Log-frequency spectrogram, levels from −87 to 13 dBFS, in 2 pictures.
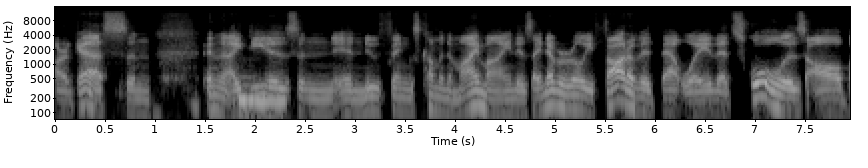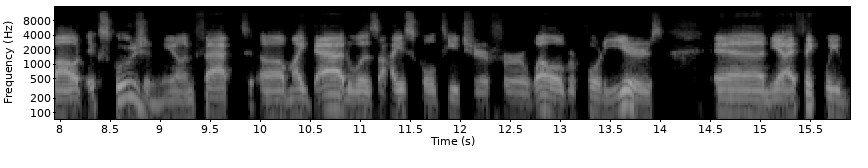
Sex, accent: male, American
